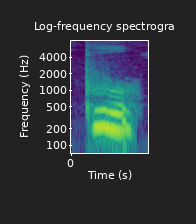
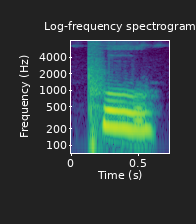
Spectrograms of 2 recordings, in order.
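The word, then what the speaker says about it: ဘူး: Present tense, the pattern is ma, past tense, bu. Ma, past tense, bu. We also pronounce bu like pu, pu.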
